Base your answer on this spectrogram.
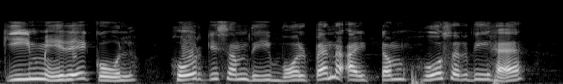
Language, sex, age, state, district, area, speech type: Punjabi, male, 18-30, Punjab, Patiala, urban, read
